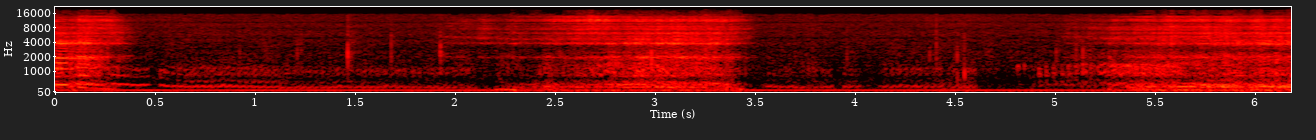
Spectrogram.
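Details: Sleeping animal snoring, compared with purring: low, fluttering snores over a steady low hum, close to a purr.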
